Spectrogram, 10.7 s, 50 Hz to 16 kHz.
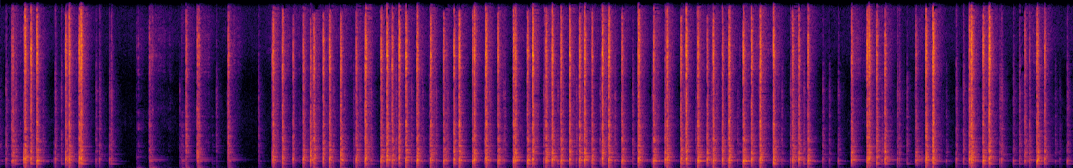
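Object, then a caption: Small metal tea tin. Fingertips tap rapidly on the gold metal lid and sides of a small, hollow Twinings tea tin standing on a desk. The result is a dense stream of short, dry, clicky taps with a hollow tinny tone centered around 1 kHz and almost no ring. A few sparse taps near the start give way to continuous quick tapping.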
